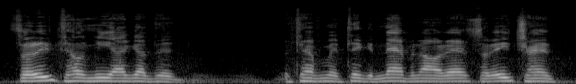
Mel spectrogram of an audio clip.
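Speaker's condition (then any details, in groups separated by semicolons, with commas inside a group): Traumatic brain injury; assault at 19, left side slowed, stroke-like, prior coma; about 29 years since injury, walking again; needs prompting to project voice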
